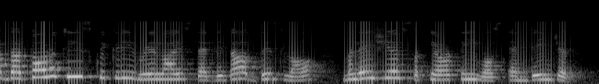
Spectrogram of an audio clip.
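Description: From start to finish the speech carries a block size mismatch (truncated): each block's tail is discarded, producing a 36.3 Hz buzz and delivery about 1.09 times fast at near-normal pitch. A waveform shows regular splice discontinuities; a spectrogram shows evenly spaced vertical striations.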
